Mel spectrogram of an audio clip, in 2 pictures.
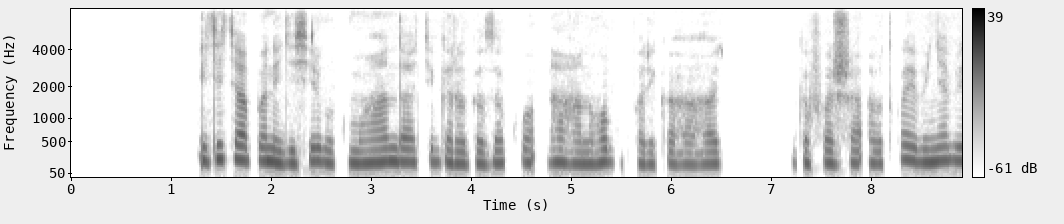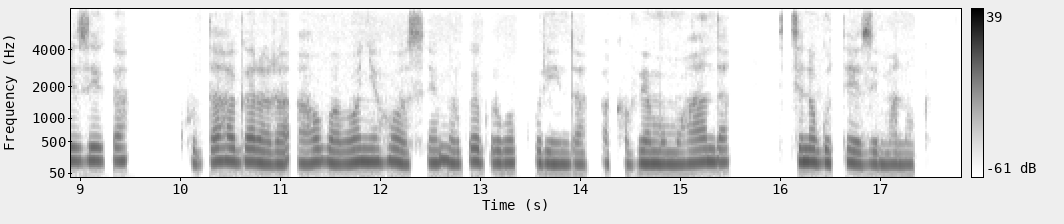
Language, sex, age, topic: Kinyarwanda, female, 25-35, government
